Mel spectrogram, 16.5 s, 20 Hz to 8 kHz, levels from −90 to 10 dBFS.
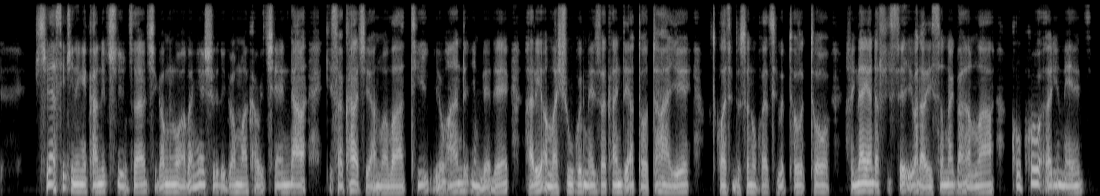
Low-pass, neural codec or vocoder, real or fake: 7.2 kHz; codec, 16 kHz, 1 kbps, FunCodec, trained on LibriTTS, 50 frames a second; fake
